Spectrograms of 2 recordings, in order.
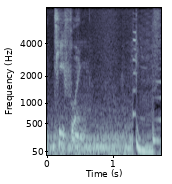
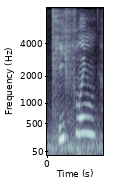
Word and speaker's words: tiefling: And welcome to another edition of What Does Your Race Say About You, the Tiefling?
